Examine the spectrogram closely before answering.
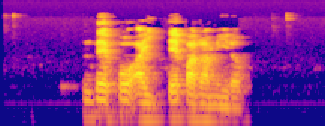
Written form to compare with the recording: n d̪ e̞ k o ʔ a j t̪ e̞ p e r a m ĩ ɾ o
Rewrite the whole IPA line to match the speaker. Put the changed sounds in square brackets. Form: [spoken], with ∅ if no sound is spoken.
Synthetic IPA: n d̪ e̞ [p] o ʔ a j t̪ e̞ p [a] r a m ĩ ɾ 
